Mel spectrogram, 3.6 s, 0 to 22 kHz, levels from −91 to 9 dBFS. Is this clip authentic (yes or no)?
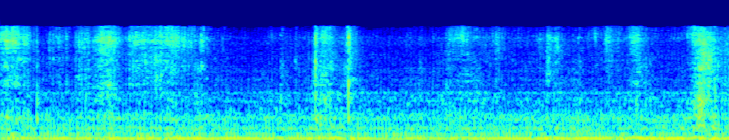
no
